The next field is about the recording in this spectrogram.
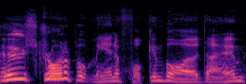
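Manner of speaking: put-on stock Australian accent. Riffing on the Hemsworth brothers, the speaker does a stereotypical Australian accent. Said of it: "going for like a stereotypical Australian accent".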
